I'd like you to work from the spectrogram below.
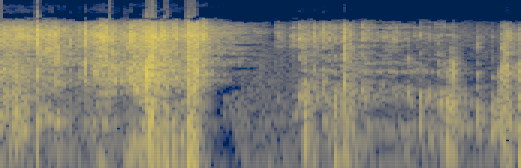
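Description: Paper rustles and crinkles as a letter is pulled out of a large pile of mail. The handling is busiest and loudest in the first second and a half, then turns into quieter, scattered crackles.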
